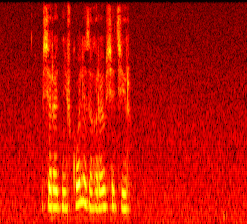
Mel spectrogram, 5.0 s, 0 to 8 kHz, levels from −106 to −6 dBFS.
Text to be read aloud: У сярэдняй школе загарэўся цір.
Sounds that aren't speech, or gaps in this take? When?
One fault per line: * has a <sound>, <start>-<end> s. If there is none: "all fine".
all fine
